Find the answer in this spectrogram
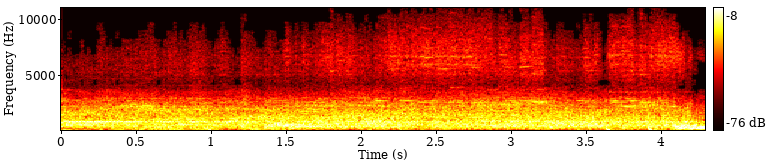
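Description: Horror-film trailer soundtrack: a steady, dense rushing wash of noise with a single held note running through it.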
